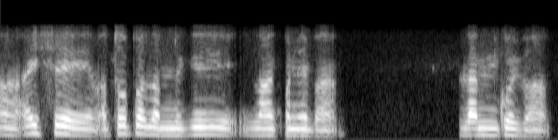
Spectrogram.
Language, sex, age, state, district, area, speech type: Manipuri, male, 30-45, Manipur, Churachandpur, rural, conversation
